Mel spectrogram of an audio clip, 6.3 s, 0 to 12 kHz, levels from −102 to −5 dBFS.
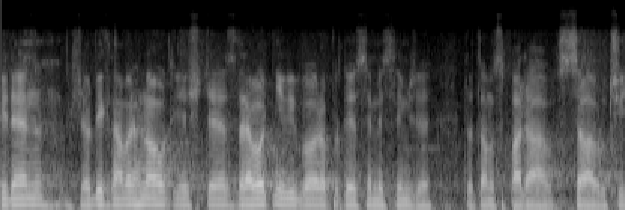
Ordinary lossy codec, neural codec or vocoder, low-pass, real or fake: Opus, 16 kbps; none; 7.2 kHz; real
